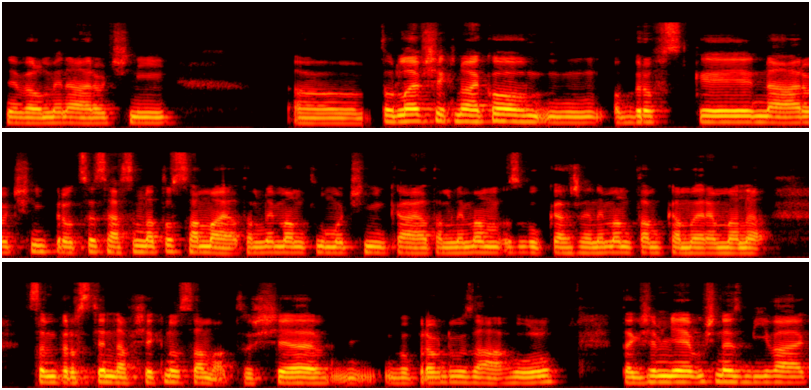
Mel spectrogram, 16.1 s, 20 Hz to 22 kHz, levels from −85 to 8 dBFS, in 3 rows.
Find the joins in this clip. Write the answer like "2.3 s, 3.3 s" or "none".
2.4 s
